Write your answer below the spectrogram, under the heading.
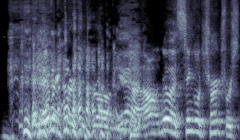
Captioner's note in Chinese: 笑声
